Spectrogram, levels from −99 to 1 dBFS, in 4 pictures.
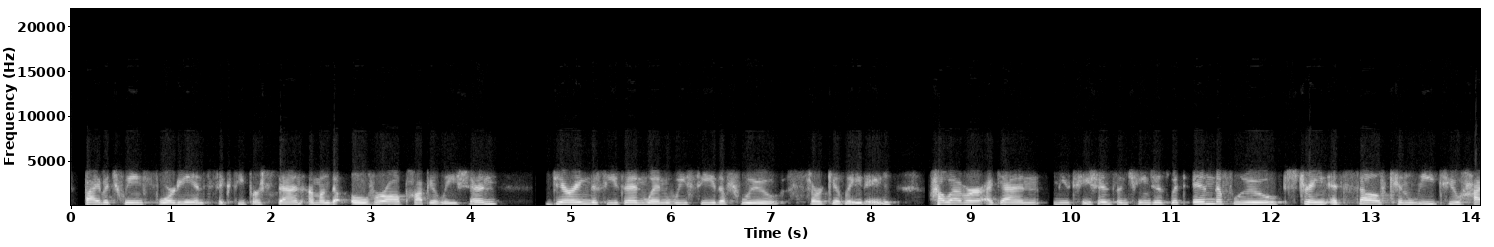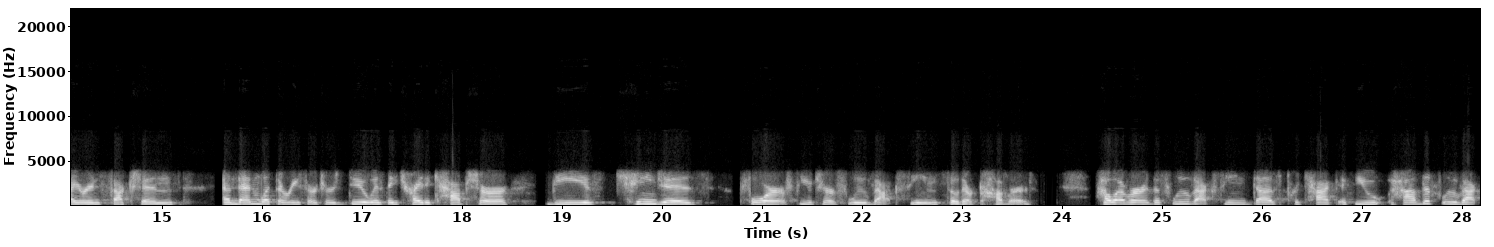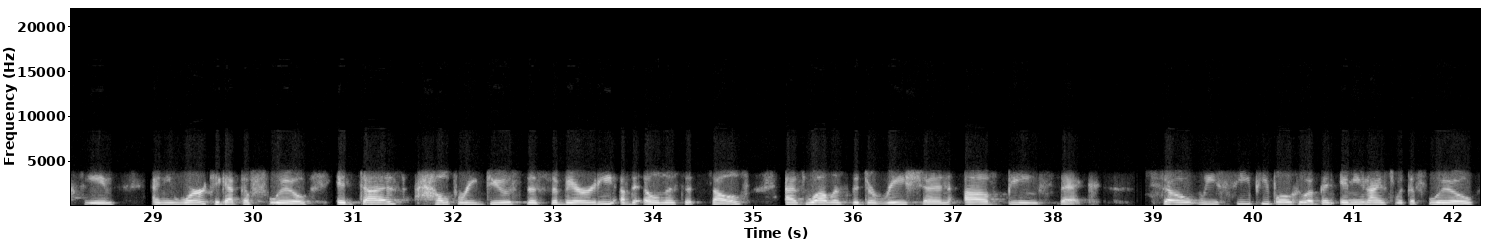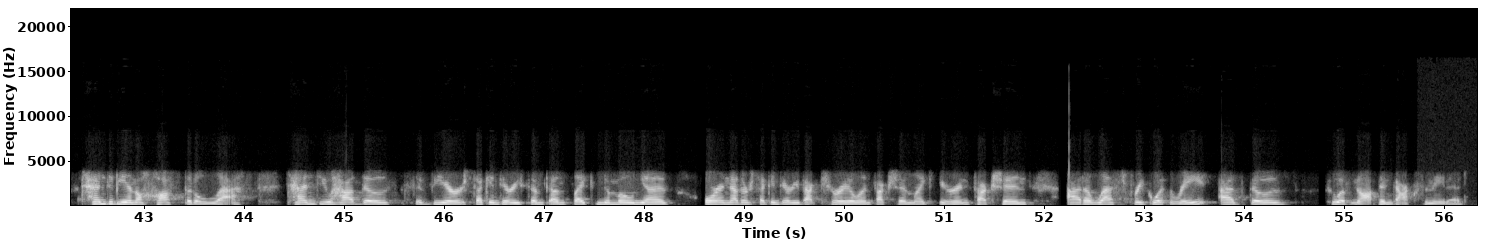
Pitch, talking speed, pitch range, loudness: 190 Hz, 145 wpm, 180-200 Hz, -18 LUFS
